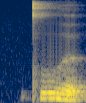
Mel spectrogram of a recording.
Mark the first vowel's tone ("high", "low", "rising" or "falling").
falling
